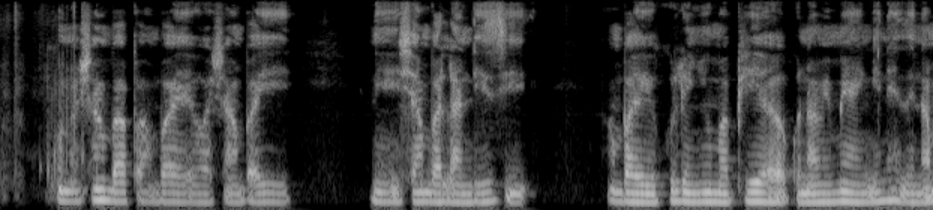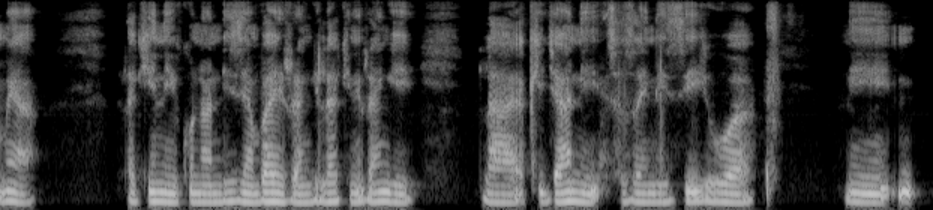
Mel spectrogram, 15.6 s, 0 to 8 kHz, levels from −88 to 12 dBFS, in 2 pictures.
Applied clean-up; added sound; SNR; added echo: none; none; none; none.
